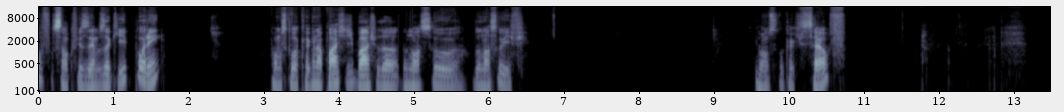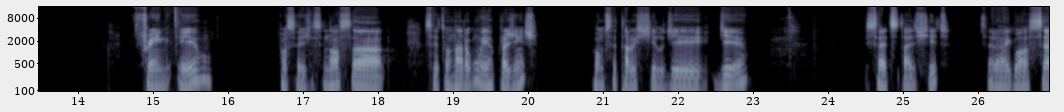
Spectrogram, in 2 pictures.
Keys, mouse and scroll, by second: 5.1 Return, 8.6 s, 9.9-11.4 typing, 13.6-14.8 typing, 15.2 Return, 16.7 shift+., 20.2-21.5 typing, 23.7 s, 24.0 t, 24.6 Return, 25.5-26.9 typing.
